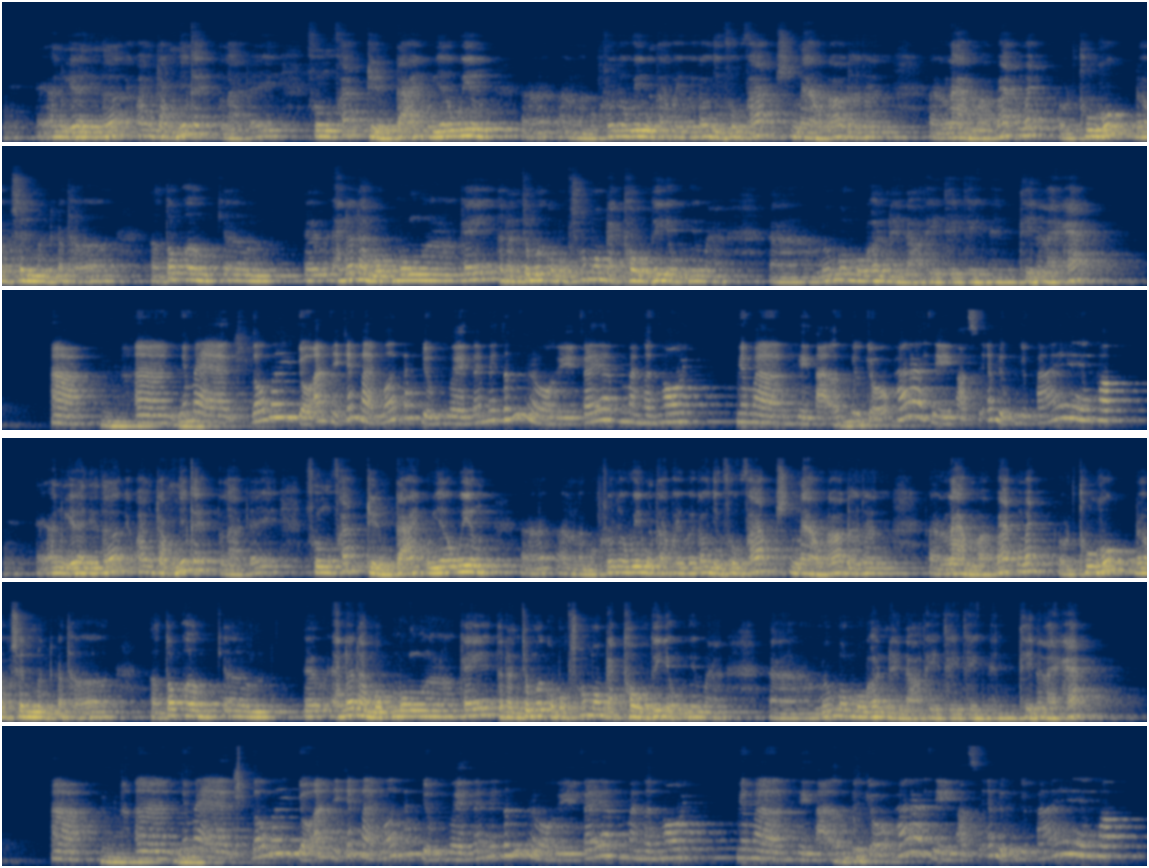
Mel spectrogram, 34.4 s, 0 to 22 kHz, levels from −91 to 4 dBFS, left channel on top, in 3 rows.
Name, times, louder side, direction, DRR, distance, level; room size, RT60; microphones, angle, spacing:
voice 1, 0.3-2.8 3.1-4.9 5.2-8.9 9.3-12.5 12.9-14.2 14.5-22.2 23.9-24.2 24.6-24.9 31.2-31.5, right 1 dB, 70° right, 5 dB, 0.8 m, -22 dB
voice 2, 23.4-23.7 24.2-29.8 30.2-34.0, left 3 dB, 40° left, 8 dB, 0.5 m, -30 dB
5.8 x 4.7 x 4.7 m, 1.0 s
head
